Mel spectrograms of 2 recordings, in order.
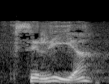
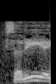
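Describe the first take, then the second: First: The first vowel is an 'i' sound. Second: The first vowel is an 'a' sound. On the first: The insight is hidden and tied to the heart. "тогда сир, то есть связано с сердцем" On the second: The insight is noble and elevated. "сиррия если через фатху"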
